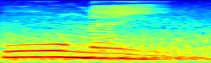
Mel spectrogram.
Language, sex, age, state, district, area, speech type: Tamil, female, 18-30, Tamil Nadu, Pudukkottai, rural, read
